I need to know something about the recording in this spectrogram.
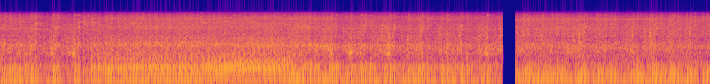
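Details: Harley Evolution Sportster V-twin, cold start on choke after a carburetor repair: catches and holds a lumpy, loping idle with no misses or pops, despite backfiring being expected when cold. It runs properly now.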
